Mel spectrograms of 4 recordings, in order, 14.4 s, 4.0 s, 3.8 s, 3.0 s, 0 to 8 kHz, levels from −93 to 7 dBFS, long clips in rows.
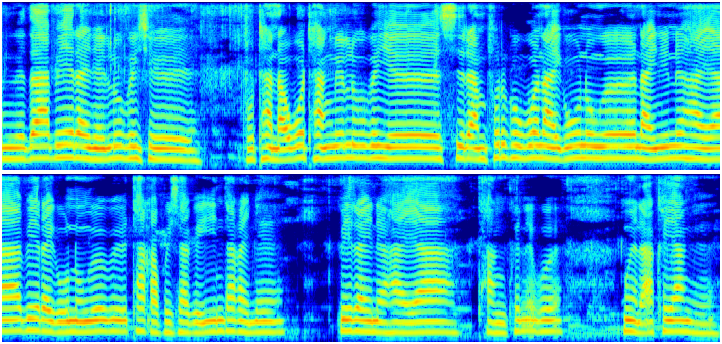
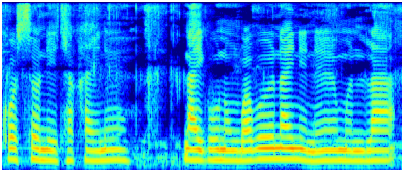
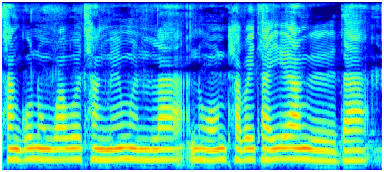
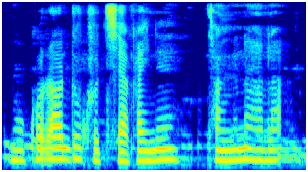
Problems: low volume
